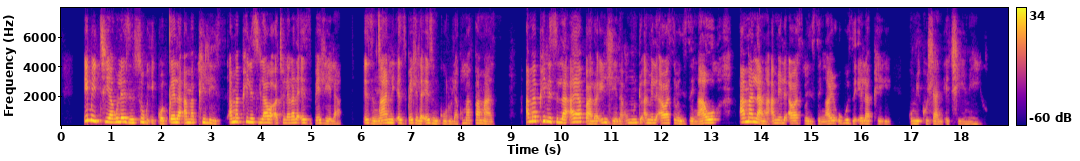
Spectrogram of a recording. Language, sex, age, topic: North Ndebele, female, 25-35, health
